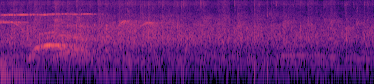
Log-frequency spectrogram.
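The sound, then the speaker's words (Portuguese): An audience applauds in a dense, steady wash of clapping that starts a little stronger and gradually softens, with a brief high whistle-like tone near the start. “Pode aplaudir.”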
